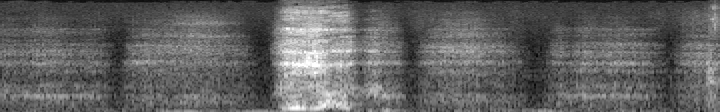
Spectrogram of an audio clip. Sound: grunting

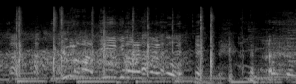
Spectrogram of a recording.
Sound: he ends up shouting

